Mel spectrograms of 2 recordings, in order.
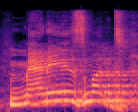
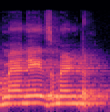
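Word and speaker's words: management: बाद आता है तो इसको बोलते हैं मंट, मैनेजमेंट, this is मैनेजमेंट, नॉट मैनेजमेंट, this is मैनेजमेंट, मैनेजमेंट, this is मैनेजमेंट, okay. तो आपने राइट प्रोनाउंसिएशन में क्या करना है, इसको मंट बोलना है, मेंट नहीं बोलना है।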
